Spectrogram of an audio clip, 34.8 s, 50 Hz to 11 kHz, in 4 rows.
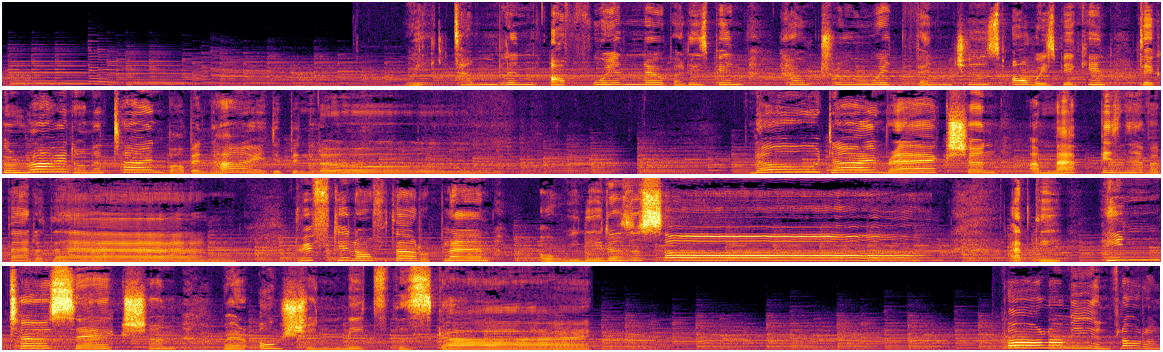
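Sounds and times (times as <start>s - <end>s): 
person singing a vocal guide: 2.9s - 12.9s, 14.2s - 30.7s, 33.5s - 34.7s.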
